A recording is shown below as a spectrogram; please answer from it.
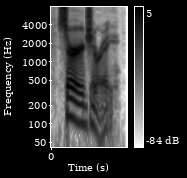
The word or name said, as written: surgery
